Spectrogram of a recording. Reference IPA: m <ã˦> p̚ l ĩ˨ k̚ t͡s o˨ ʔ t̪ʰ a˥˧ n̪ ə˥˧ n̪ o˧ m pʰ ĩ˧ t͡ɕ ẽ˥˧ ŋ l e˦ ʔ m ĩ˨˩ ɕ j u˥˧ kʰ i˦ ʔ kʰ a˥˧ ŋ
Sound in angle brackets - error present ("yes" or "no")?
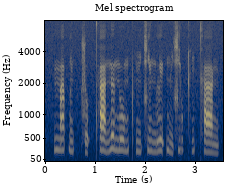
no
